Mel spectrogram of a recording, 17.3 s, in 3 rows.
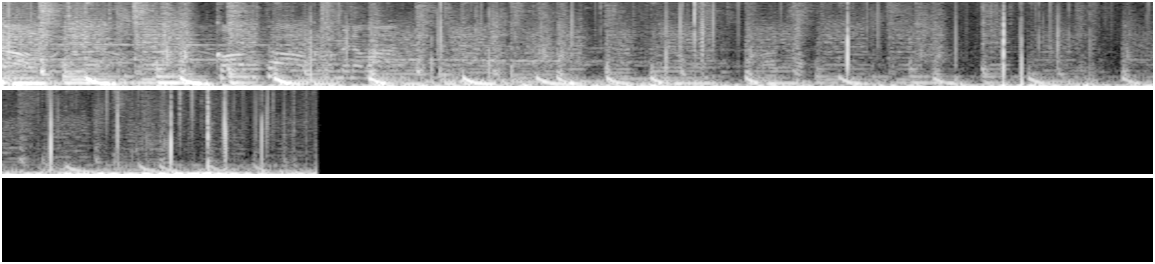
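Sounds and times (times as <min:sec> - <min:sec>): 
90's dance music: 0:00.0 - 0:07.3.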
